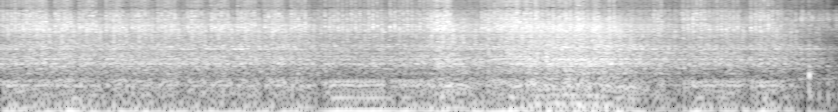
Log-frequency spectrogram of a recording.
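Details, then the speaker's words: Six-wheeled Toyota truck after fuel tank replacement, new fuel filter and spark plugs didn't fix odd idle, maybe worse: idle swells and sags every few seconds, stumbling beat; rough surging idle, cause unknown. "Well, clearly the fuel filter and the spark plugs didn't fix my problem. I still have that odd idle and it may be even worse now."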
